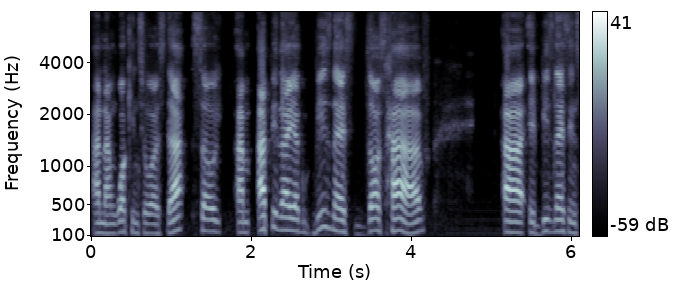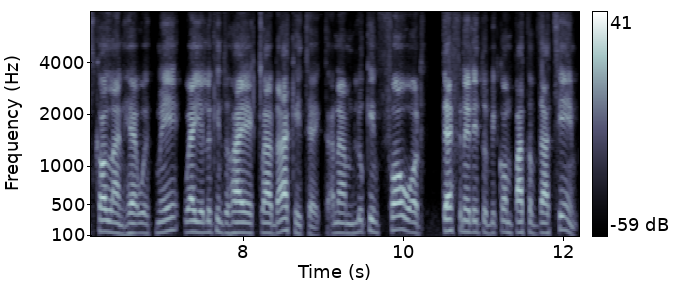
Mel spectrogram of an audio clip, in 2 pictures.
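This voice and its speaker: A man from Nigeria, a Yoruba speaker by birth, answers interview questions earnestly and with care. His voice is bright and forceful, and the recording sounds close and dry. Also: medium pitch, steady tone, dry recording. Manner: earnest, measured, with restarts. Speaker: job candidate. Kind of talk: mock job interview answers.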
